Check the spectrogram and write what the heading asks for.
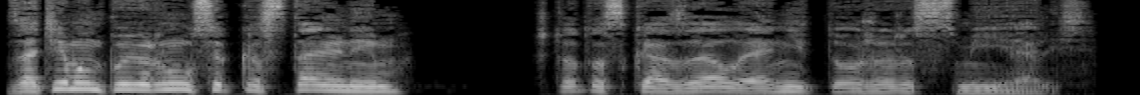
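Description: A man reading a first-person novel aloud as an audiobook narrator, in an expressive, dramatic way. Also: fairly high pitch, brisk, dry recording, studio quality.

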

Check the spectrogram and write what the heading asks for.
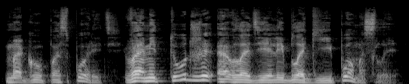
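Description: A man reading aloud as a world-weary male watch commander, middle-aged and sardonic. His voice sits low and quiet, with dry mockery in every line. An audiobook character voice. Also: big pitch swings, normal speed. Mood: mocking. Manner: dry, mocking, low and subdued.

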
